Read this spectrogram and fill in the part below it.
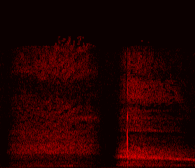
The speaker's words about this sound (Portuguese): É isso mesmo, respiração. Se você está respirando muito rápido, a tua fala vai ser mais rápida.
